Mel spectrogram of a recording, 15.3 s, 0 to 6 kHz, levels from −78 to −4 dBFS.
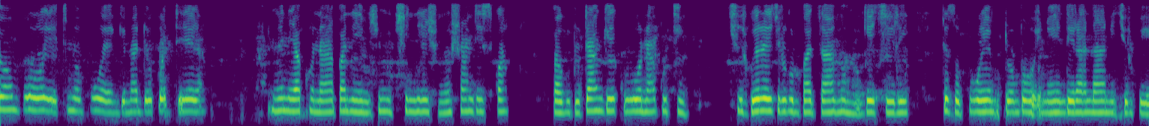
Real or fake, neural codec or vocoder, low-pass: fake; vocoder, 22.05 kHz, 80 mel bands, HiFi-GAN; 5.4 kHz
